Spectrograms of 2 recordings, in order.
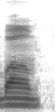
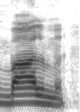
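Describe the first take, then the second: First: The L sound is silent before the M. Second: The L sound is pronounced before the M. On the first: The speaker calls it right. "यल क्या हो जाएगा, silent हो जाएगा" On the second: The speaker calls it wrong. "पढ़ने में तो आता है बाल्म"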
